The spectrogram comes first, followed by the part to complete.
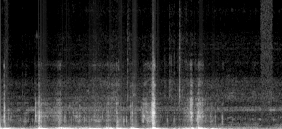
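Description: Muddy stream water splashing and sloshing in several short bursts over a low rumble. The sound fades near the end.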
